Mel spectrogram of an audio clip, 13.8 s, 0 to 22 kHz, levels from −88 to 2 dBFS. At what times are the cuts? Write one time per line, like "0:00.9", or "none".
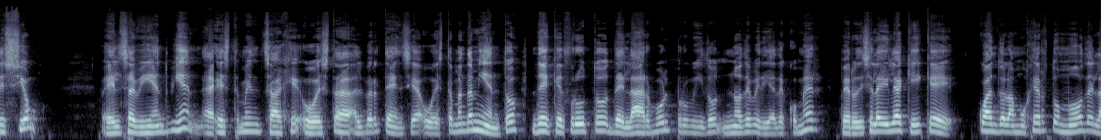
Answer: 0:02.1
0:02.7
0:06.6
0:07.0
0:10.4
0:12.1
